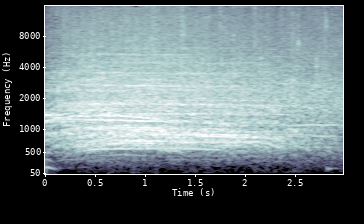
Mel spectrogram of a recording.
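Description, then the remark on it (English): A crowd votes by applause, bursting into sustained clapping mixed with cheering. The dense, steady wash of clapping holds loud for a few seconds and then begins to taper slightly at the end. “All right, so now you guys are just going to vote based on applause.”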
